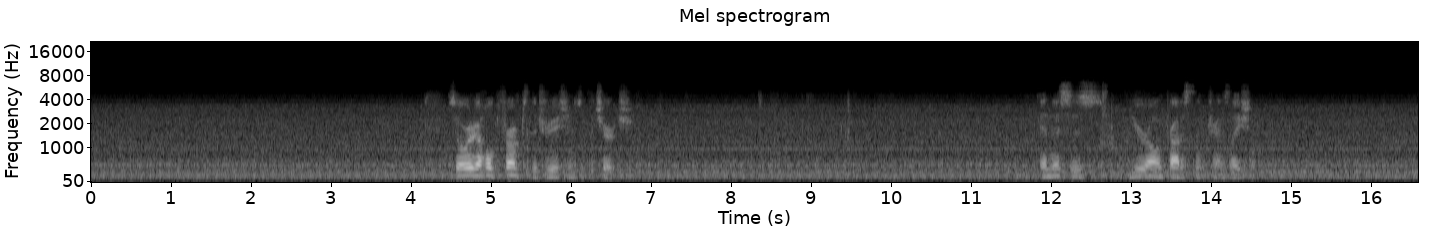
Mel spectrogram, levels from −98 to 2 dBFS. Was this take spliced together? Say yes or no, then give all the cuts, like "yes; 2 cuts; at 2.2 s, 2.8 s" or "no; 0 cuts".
yes; 1 cut; at 12.0 s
